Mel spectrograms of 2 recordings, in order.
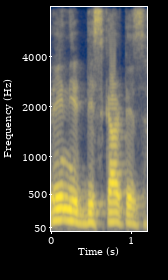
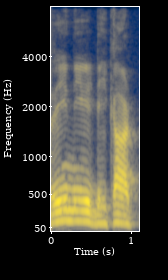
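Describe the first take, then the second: First: The final s and t sounds are pronounced. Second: The final s and t sounds are silent. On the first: This is how it is commonly said locally. "हम बोलते हैं रेनी डिस्कार्टिस" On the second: This is the original French pronunciation. "मगर ये एक्चुअली है रेनी डेकार्ट"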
